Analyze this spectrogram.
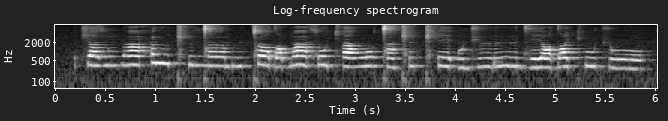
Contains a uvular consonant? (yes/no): no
